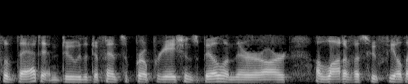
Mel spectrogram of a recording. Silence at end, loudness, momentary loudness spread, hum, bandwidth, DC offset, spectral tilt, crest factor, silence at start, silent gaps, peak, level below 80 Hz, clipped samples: 0 s; -20 LUFS; 4 LU; none; 4.2 kHz; under 0.1%; -2.5 dB/octave; 18 dB; 0 s; none; -2 dBFS; -66 dBFS; under 0.1%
